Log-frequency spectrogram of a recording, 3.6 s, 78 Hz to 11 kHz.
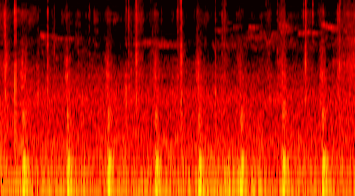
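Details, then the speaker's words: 2013 Fiat 500 Sport: dull knocks about twice a second as the boot lid is worked by hand; slight rear rattle, owner suspects the loose, not-solid boot lid needing readjustment, not confirmed. "still got a slight rattle coming from the rear and I think that is to do with this boot again"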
